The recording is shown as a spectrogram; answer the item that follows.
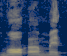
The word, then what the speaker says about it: Mohammed: When noun is there, you have to stress the first syllable. My name is Mohammed. Mo, that should be stressed. Mo, ha, less stressed. Med, still less stressed, right?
